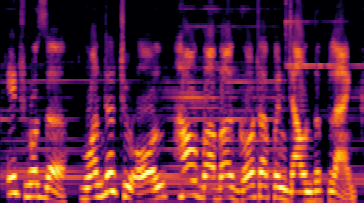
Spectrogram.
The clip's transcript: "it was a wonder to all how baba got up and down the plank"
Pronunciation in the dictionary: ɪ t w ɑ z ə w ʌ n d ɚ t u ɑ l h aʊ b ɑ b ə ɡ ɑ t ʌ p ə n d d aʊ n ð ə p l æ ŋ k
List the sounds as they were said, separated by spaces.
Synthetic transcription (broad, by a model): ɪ t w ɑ z ə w ʌ n d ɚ t u ɑ l h aʊ b ɑ b ə ɡ ɑ t ʌ p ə n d d aʊ n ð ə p l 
